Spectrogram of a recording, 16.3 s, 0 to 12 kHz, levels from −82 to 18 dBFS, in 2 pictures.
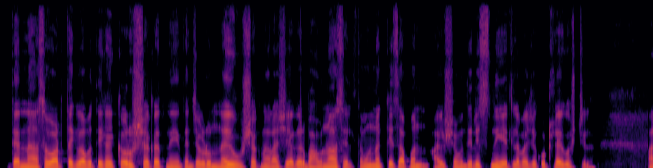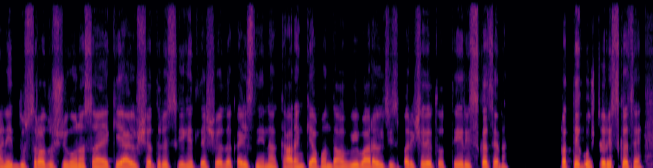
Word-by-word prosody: त्यांना 110 +2 +1
असं 110 +2 0
वाटतं, 110 +1 +3
की 110 - -5
बाबा 110 -1 +3
ते 110 - +1
काही 115 +1 +1
करूच 110 +3 +2
शकत 100 -2 -1
नाही, 100 -1 -2
त्यांच्याकडून 105 +1 -1
नाही 105 +5 +4
होऊ 110 -4 +3
शकणार 95 -1 -4
अशी 95 +3 -3
अगर 105 +1 +1
भावना 95 +5 -1
असेल, 100 -4 -3
तर 115 - -5
मग 125 +2 0
नक्कीच 125 0 -3
आपण 120 +2 -1 0.2
आयुष्यामध्ये 115 +1 -4
रिस्क 115 +2 -5
नाही 125 -2 +3
घेतला 95 0 -2
पाहिजे 95 +1 -3
कुठल्याही 100 -1 -1
गोष्टीला. 90 -3 -7 0.7
आणि 110 +4 +2
दुसरा 110 +5 +1
दृष्टिकोन 130 0 0
असा 125 0 0
आहे, 120 0 +4
की 125 - +4
आयुष्यात 115 +3 +1
रिस्क 130 0 -2
घेतल्याशिवाय 115 0 -1
तर 120 - +2
काहीच 120 +1 +2
नाही 105 - 0
ना 115 0 0
कारण 100 +4 +2
की 120 - +5
आपण 115 +1 +1
10वी 95 +4 +2
12वी 110 +1 +4
चीच 115 0 -8
परीक्षा 110 +2 0
देतो. 105 -3 +1
ते 120 +7 -1
रिस्कच 120 0 0
आहे 100 - +2
ना. 115 - -6 0.7
प्रत्येक 170 +7 +3
गोष्ट 170 -1 0
रिस्कच 145 -5 +3
आहे. 100 - -2
110 Hz, 215 wpm, -23 LUFS, 105-120 Hz, 0.7 s, की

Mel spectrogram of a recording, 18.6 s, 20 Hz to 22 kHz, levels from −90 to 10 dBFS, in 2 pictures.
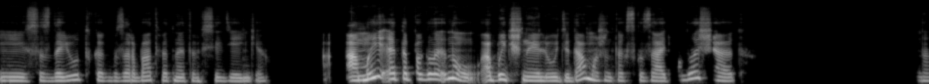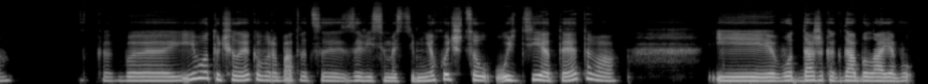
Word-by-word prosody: И 180 0 0
создают, 180 +5 -3
как 185 -2 -6
бы 175 - -9
зарабатывают 180 +1 -5
на - - 0
этом 165 0 -6
все 170 +2 -10
деньги. 160 0 -6 0.6
А 465 - -13 0.2
а - - +6
мы 235 +10 +10
это 265 -4 +3
погла 250 0 +3
ну, 275 - +6
обычные 195 -3 +2
люди, 175 -2 0
да, 265 - 0
можно 200 -9 +3
так 180 0 -9
сказать, 170 -3 -4
поглощают. 210 - -3 1.8
Да. 180 0 -9 0.8
Тут. 205 -1 -31
Как 180 -1 -13
бы 185 0 -2
и 255 +6 0
вот 300 -2 0
у - - +2
человека 220 +2 -1
вырабатываются 185 -2 -5
зависимости. 175 -3 -5
Мне 175 +4 -1
хочется 235 -1 -1
у 195 - -1
уйти 205 +3 +1
от 185 -2 -1
этого. 200 -4 -1 1.0
И 180 -1 +2
вот 185 -1 -1
даже 200 0 +2
когда 190 0 0
была 180 0 +1
я 175 0 +1
во 175 +2 -7
185 Hz, 145 wpm, -22 LUFS, 175-205 Hz, 1.8 s, мы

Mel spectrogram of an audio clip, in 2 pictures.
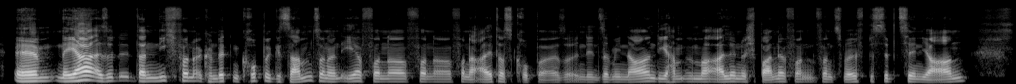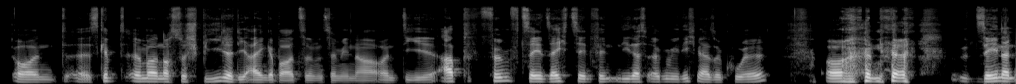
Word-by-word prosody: Ähm, 155 +3 +6
naja, 165 +7 +10
also 160 -4 +2
d 180 +2 -9
dann 150 0 +2
nicht 175 +3 -5
von 175 -1 0
'ner - - -5
kompletten 140 +1 -4
Gruppe 160 -1 -6
gesamt, 130 +7 -2
sondern 140 -5 -3
eher 150 +2 -2
von 135 -1 -4
'ner 135 0 -2
von 130 -1 -6
'ner 120 -1 -9
von - - -8
'ner - - -3
Altersgruppe. - - -4
Also 105 +2 -10
in - - -12
den 115 -2 -11
Seminaren, 120 +5 -2
die 135 -2 -3
haben 130 +1 -8
immer 130 -1 -3
alle 135 +3 0
'ne 130 - -5
Spanne 110 +5 -2
von - - -10
von - - -8
12 - - -5
bis - - -10
17 130 -3 -5
Jahren 120 +8 0 0.6
und, 115 -1 -1
äh, - - -8
es - - -6
gibt 155 0 -4
immer 140 -1 +3
noch 130 -1 +2
so 130 - -4
Spiele, 140 +4 0
die 115 - -3
eingebaut 105 -2 -1
sind 100 -1 -9
im 95 - -13
Seminar 95 -1 -7
und 105 +1 -8
die 110 +1 -7
ab 140 0 +3
15, 160 -4 +1
16 140 -1 +1
finden 135 +1 -7
die 130 - -5
das 130 0 +1
irgendwie 125 0 -6
nicht 140 +2 -9
mehr 120 - 0
so 110 -1 -6
cool 120 +1 -2 0.5
und 140 +1 +5 0.9
sehen 140 +4 +5
dann 145 -1 +6
130 Hz, 190 wpm, -22 LUFS, 115-145 Hz, 0.9 s, naja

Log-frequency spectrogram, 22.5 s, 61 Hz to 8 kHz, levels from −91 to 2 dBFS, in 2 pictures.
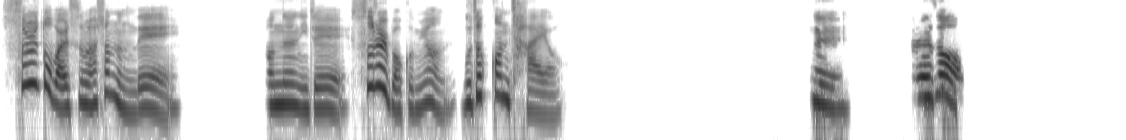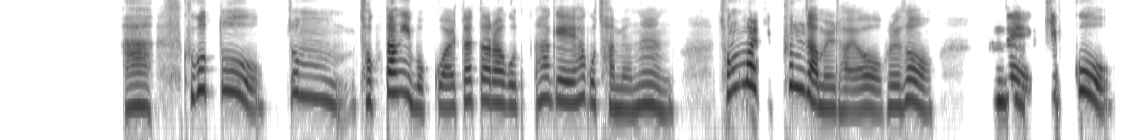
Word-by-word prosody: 술도 420 -3 0
말씀을 205 +1 0
하셨는데 190 - -5 0.9
저는 215 -1 -1
이제 185 -1 -5
술을 390 - +3
먹으면 185 +1 -7
무조건 285 +5 -1
자요. 160 -6 -8 2.5
네. 210 -6 -1 0.7
그래서 275 +1 +6 2.9
아 205 +1 -1 0.3
그것도 335 - -1 0.2
좀 270 -8 -6
적당히 320 +7 +6
먹고 190 0 -5
알딸딸하고 230 +1 +1 0.2
하게 250 -2 +1
하고 255 -2 -2
자면은 190 -2 -5 0.4
정말 400 +5 +6
깊은 405 -6 -1
잠을 195 -8 +5
자요. 180 0 -3
그래서 205 -3 -1 0.5
근데 240 -4 +1
깊고 295 - 0
220 Hz, 170 characters per minute, -25 LUFS, 190-275 Hz, 2.9 s, 그래서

